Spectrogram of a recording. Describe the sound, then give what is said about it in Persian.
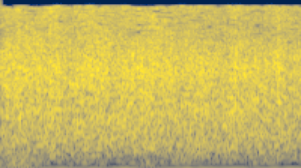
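Audience applause at a marriage class: dense, steady clapping from a crowd that stays loud and unbroken throughout. “متأهلا واسه چی دست دادن؟ بله بله، متأهلا بیشتر از مجردا دست دادن.”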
